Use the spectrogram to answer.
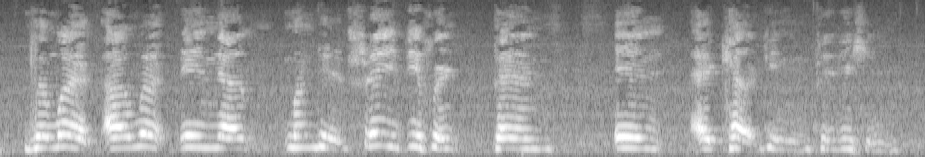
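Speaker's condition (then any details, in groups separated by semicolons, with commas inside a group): Cerebral palsy; from birth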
